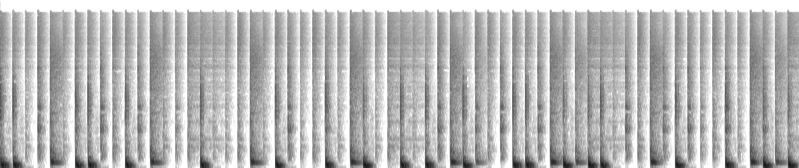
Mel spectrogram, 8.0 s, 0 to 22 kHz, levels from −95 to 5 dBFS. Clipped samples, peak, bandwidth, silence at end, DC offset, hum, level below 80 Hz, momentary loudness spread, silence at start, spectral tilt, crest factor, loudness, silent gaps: under 0.1%; -2 dBFS; 17 kHz; 0 s; under 0.1%; none; -22 dBFS; 8 LU; 0 s; -5 dB/octave; 16 dB; -21 LUFS; none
